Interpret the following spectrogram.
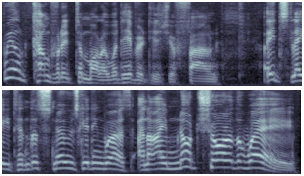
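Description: A man voicing a cheerful, kindly male rat in a storybook, hearty and chummy with a brisk, reassuring way of talking. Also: high-pitched, big pitch swings, no echo, voice pushed up. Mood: brisk, urging. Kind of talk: storybook character reading.

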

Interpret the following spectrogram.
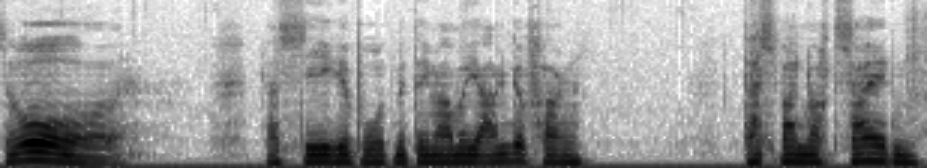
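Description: A man's voice: mid-range voice, steady tone, a little slow, dry recording, highs cut off. A young man giving casual gameplay commentary, rambling and thinking aloud as he plays. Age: young adult. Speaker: let's player.

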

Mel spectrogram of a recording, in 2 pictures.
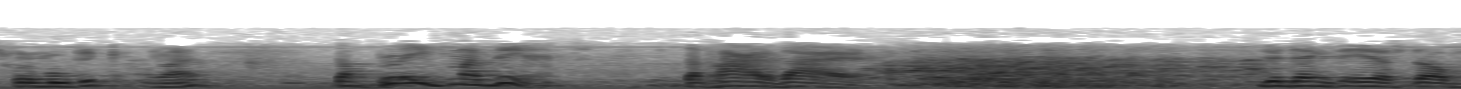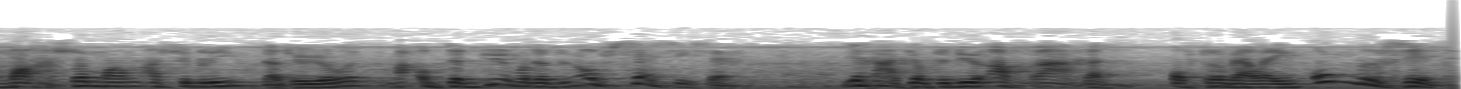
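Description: A man's voice: medium pitch, phone-quality sound, natural voice. Casting: male actor as blustering, self-satisfied company boss for vintage radio comedy; thin noisy sound, mocking repeats. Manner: pompous, repeats others' words mockingly. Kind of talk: 1970s Dutch radio comedy acting. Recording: noisy, roomy old radio broadcast recording.

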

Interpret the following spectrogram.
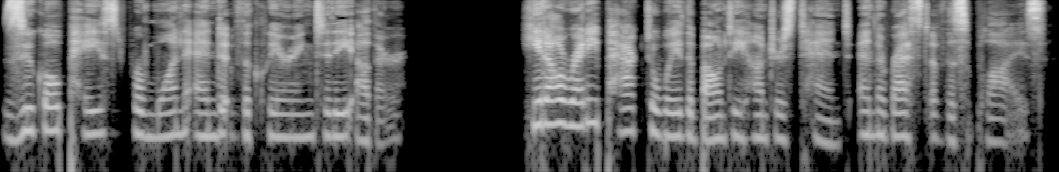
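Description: A woman's voice: on the low side, darkish tone, no room sound, studio quality. A woman reading scripted audiobook fiction as the narrator.

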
